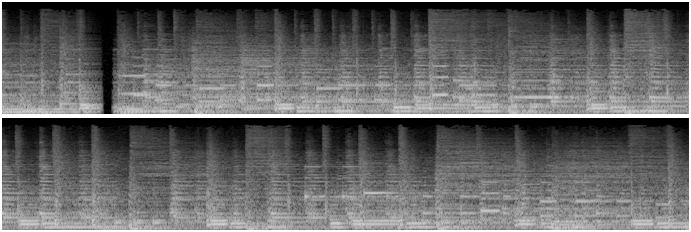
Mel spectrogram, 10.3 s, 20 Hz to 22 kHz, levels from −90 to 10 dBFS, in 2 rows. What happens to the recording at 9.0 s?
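Nothing goes wrong at 9.0 s; the audio runs through that moment intact, with no dropout, click or other disturbance.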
